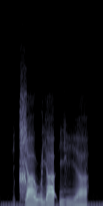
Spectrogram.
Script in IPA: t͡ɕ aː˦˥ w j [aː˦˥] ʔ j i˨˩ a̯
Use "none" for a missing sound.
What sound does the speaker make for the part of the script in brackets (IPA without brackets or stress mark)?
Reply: a˦˥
